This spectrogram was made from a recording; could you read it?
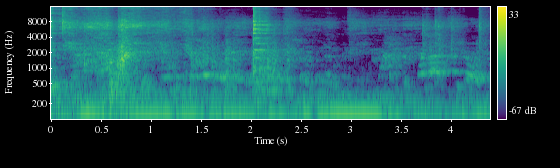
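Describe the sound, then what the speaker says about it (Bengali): A lid clinks as it is lifted off a pot of simmering egg curry, two brief metallic knocks over a steady low hum of the stove, with no talking. "দেখুন এবার আমি তুলে দেখি ঢাকনাটা কতটা হয়েছে।"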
